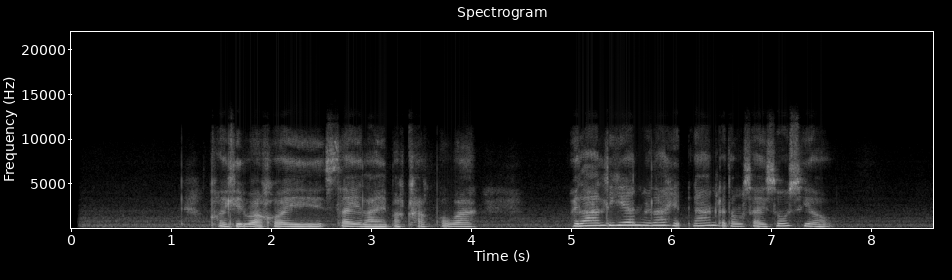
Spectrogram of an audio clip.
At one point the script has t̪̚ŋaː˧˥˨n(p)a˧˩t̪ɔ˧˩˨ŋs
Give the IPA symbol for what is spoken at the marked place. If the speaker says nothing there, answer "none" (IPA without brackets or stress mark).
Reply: k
